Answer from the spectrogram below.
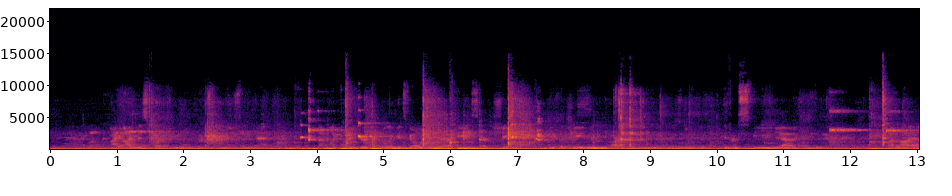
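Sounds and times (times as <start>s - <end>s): shoes squeaking: 3.3s - 9.8s, 10.6s - 13.0s.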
